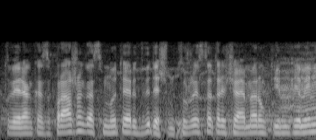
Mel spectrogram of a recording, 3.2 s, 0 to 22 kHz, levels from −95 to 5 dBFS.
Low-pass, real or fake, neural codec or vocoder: 7.2 kHz; fake; codec, 16 kHz, 16 kbps, FunCodec, trained on LibriTTS, 50 frames a second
